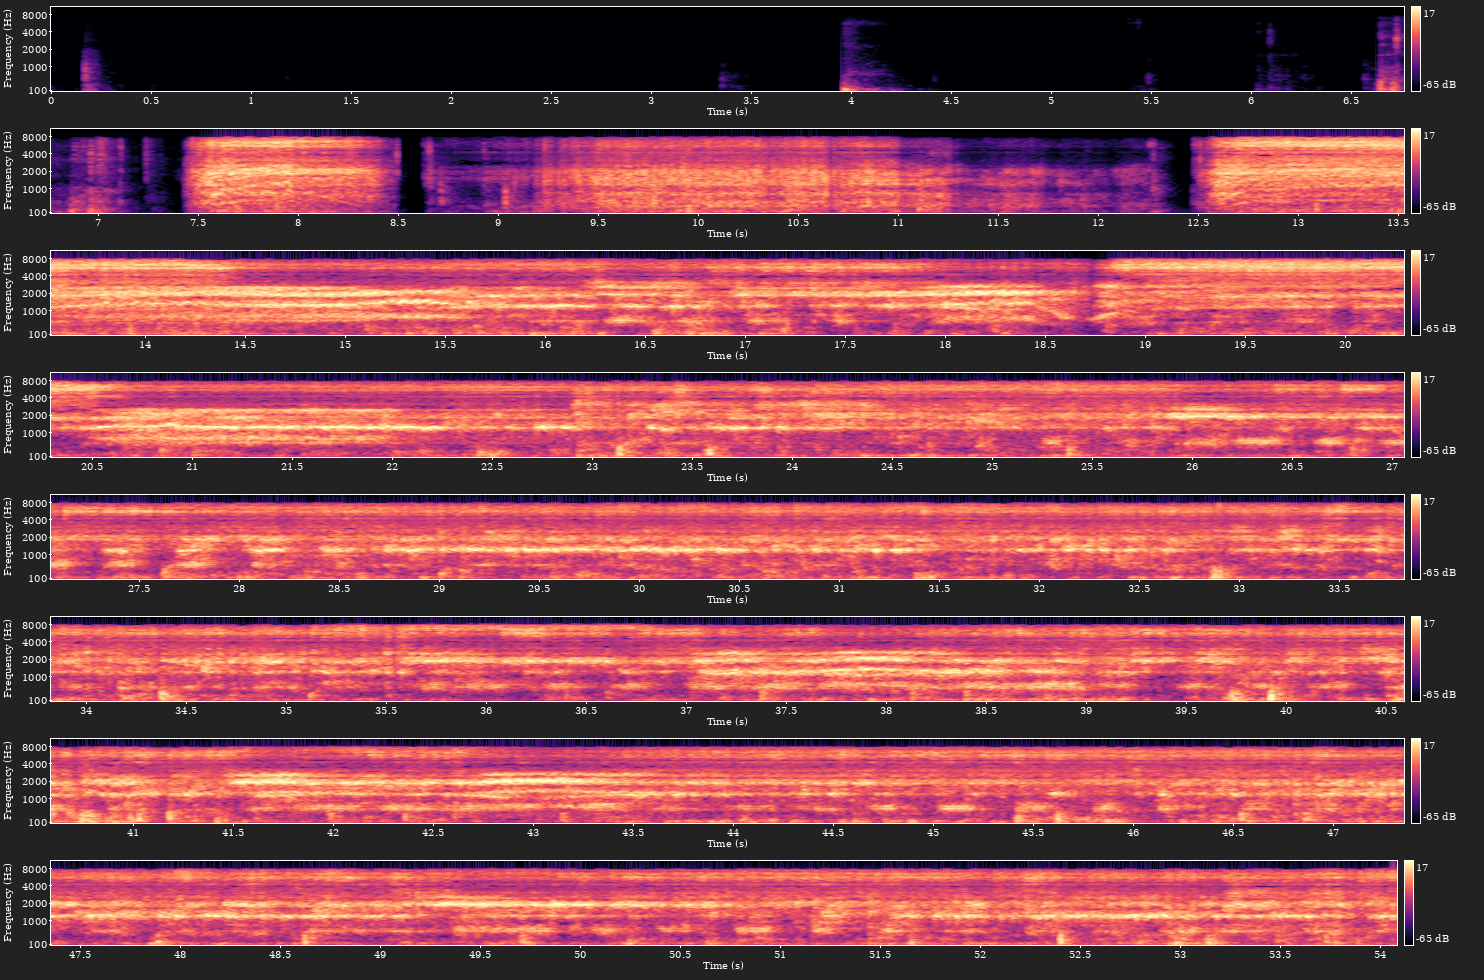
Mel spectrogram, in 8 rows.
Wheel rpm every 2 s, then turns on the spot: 0, 0, 0, 0, 30, 20, 60, 160, 160, 140, 160, 160, 160, 160, 160, 160, 160, 160, 160, 160, 160, 160, 160, 160, 160, 160, 160.
10-12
